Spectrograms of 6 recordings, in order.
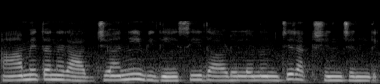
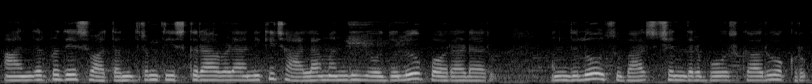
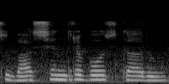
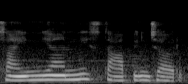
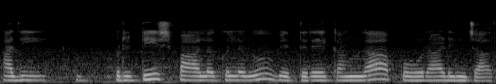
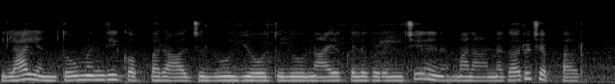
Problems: background sounds at intervals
